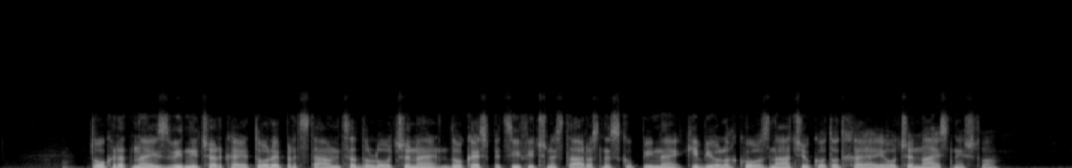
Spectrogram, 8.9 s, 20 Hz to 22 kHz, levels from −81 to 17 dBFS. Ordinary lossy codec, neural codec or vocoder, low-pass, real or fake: Opus, 32 kbps; none; 7.2 kHz; real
